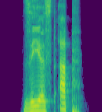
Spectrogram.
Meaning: second-person singular subjunctive I of absehen
- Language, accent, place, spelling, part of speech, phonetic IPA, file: German, Germany, Berlin, sehest ab, verb, [ˌzeːəst ˈap], De-sehest ab.ogg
